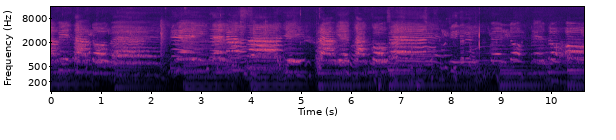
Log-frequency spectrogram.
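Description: A group of young children singing a song together in unison, with a steady instrumental accompaniment of held low notes under their voices.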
